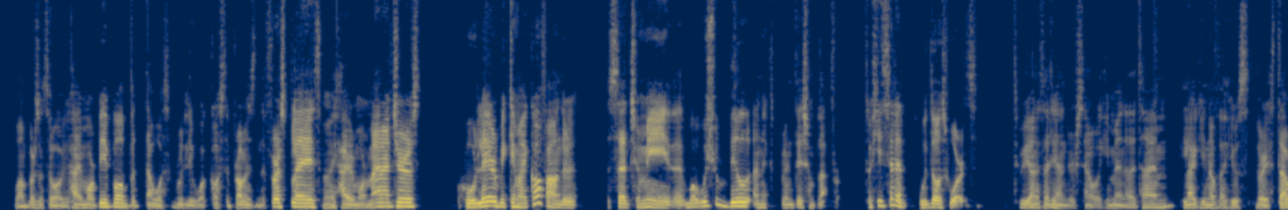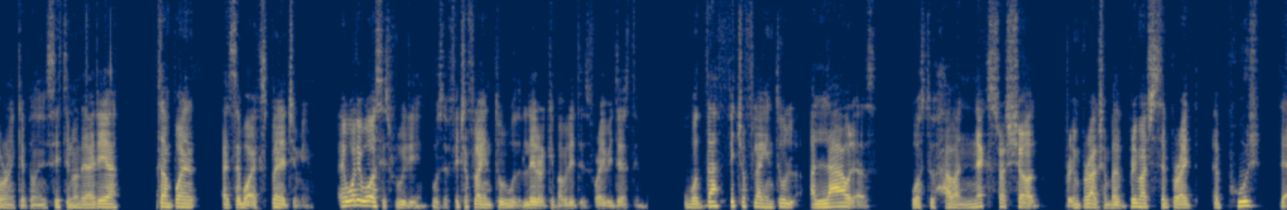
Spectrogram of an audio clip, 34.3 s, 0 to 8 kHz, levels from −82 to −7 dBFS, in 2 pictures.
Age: 30-49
